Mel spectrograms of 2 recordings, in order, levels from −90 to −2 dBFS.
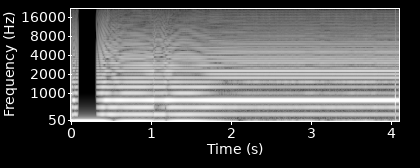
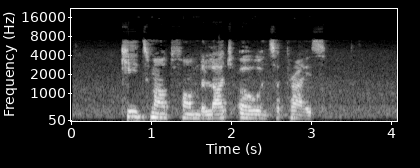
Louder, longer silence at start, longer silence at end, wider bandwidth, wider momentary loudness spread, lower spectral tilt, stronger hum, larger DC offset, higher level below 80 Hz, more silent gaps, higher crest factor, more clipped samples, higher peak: first, -2 LUFS vs -15 LUFS; second, 0 s vs 0.65 s; second, 0 s vs 0.9 s; first, over 20 kHz vs 7.4 kHz; second, 3 LU vs 7 LU; second, -2 dB/octave vs -5 dB/octave; neither; neither; first, -38 dBFS vs -52 dBFS; neither; second, 2 dB vs 16 dB; first, 50% vs under 0.1%; about the same, 0 dBFS vs 0 dBFS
